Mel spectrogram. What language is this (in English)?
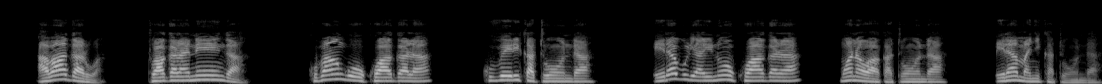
Ganda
